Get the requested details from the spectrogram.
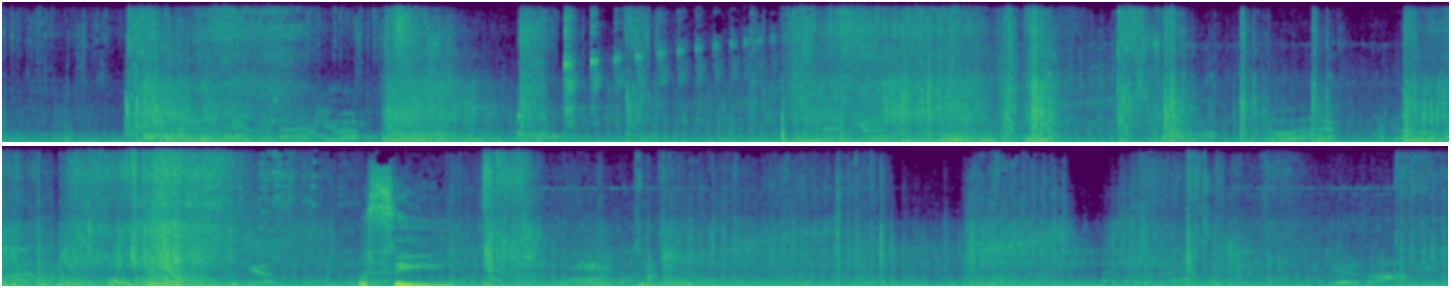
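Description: Punches and thuds land in a fast fight.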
